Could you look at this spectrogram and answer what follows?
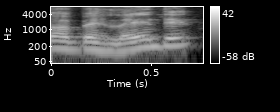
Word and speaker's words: Oberlander: Convidar agora também o Oberlander, da Caramurê. se eu falei o seu sobrenome errado, você pode me corrigir. Falou porque... mais ou menos. A pronúncia é um pouco diferente. É Oberlander.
